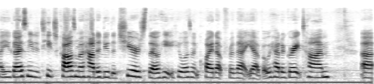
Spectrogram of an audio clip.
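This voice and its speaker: Audible room echo follows a woman speaking at a very fast pace with an American accent. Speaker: mayor. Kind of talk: council meeting report. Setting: city council meeting.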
